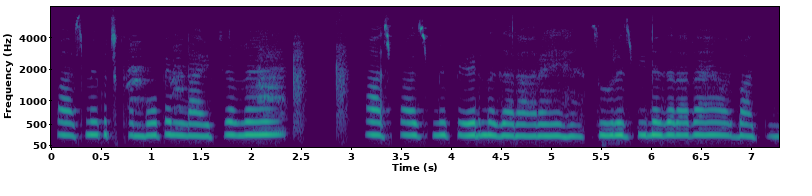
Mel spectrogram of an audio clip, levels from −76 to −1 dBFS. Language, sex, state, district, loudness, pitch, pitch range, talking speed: Hindi, female, Uttar Pradesh, Muzaffarnagar, -37 LUFS, 260 Hz, 250-270 Hz, 195 wpm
